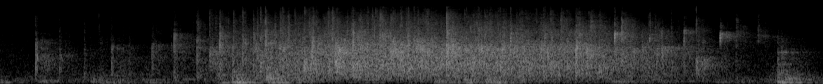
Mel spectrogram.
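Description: Audience applause in a hall: scattered claps that swell into full applause about two seconds in, then thin out and die away near the end.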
